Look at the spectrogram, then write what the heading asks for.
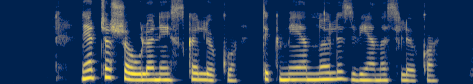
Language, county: Lithuanian, Vilnius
